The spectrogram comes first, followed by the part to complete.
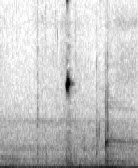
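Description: Faint steady low hum of background noise, with a single brief high-pitched squeak about a second in.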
